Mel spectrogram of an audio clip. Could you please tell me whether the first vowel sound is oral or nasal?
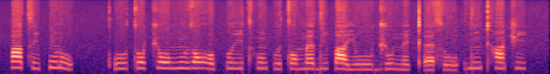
oral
